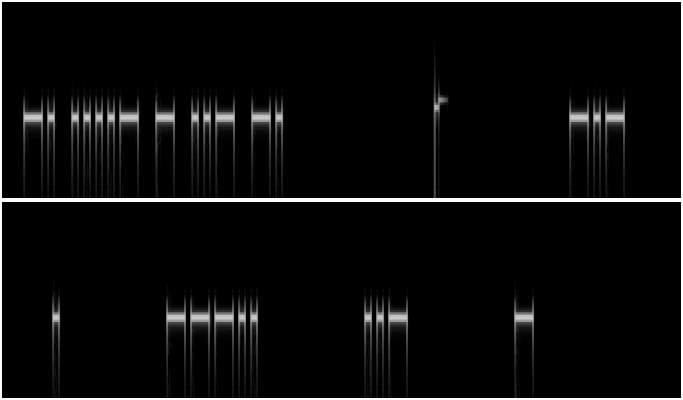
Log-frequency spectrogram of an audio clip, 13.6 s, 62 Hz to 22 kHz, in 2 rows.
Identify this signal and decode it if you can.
Morse code, heard as a keyed tone, about 21 wpm, spaced as for 10 wpm, 700 Hz. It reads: N4TUN KE8UT
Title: USA Call Signs - 5 Characters - 6x Character Spacing - 20wpm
